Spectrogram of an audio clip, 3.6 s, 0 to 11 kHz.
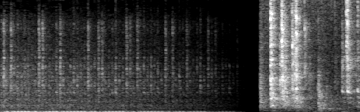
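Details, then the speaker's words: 1946 Ford 2N tractor with flathead four, after head gasket replacement and cleaning out antifreeze and rust: steady, even low thrumming at about three to four pulses a second; purring like a kitten, runs smoothly. "it's been purring like a kitten for a little while and I've got it back together so let's see if it goes down the road"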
